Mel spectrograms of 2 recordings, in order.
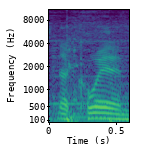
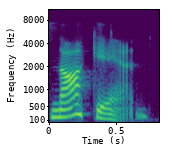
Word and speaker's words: Naquin: And he goes, it's pronounced Knock-An. And he said, yeah, because it's Cajun.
